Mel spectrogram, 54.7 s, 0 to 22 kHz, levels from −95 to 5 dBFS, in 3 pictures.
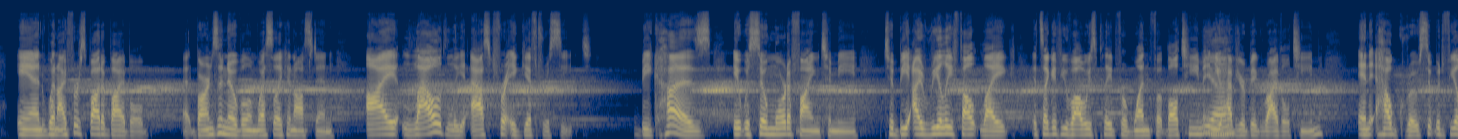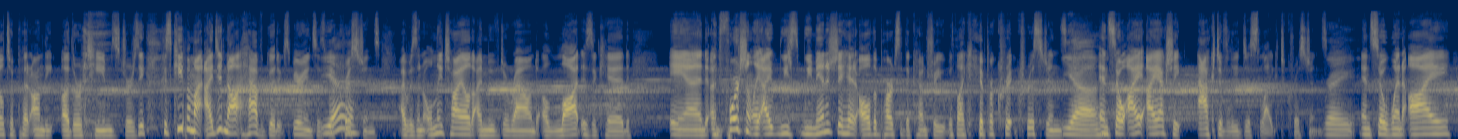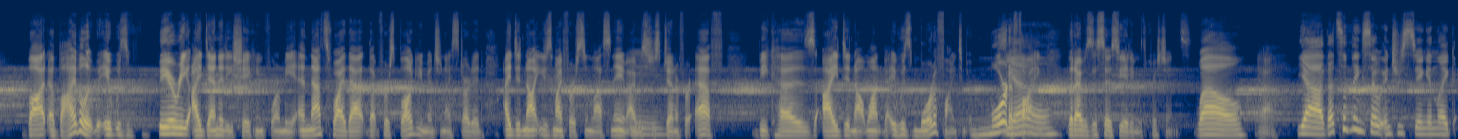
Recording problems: echo of what is said; strong; throughout; 130 ms later, 10 dB below the speech

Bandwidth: 14.5 kHz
